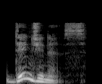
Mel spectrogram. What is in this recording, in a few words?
"dinginess", pronounce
